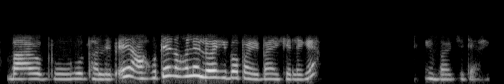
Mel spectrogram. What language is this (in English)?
Assamese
